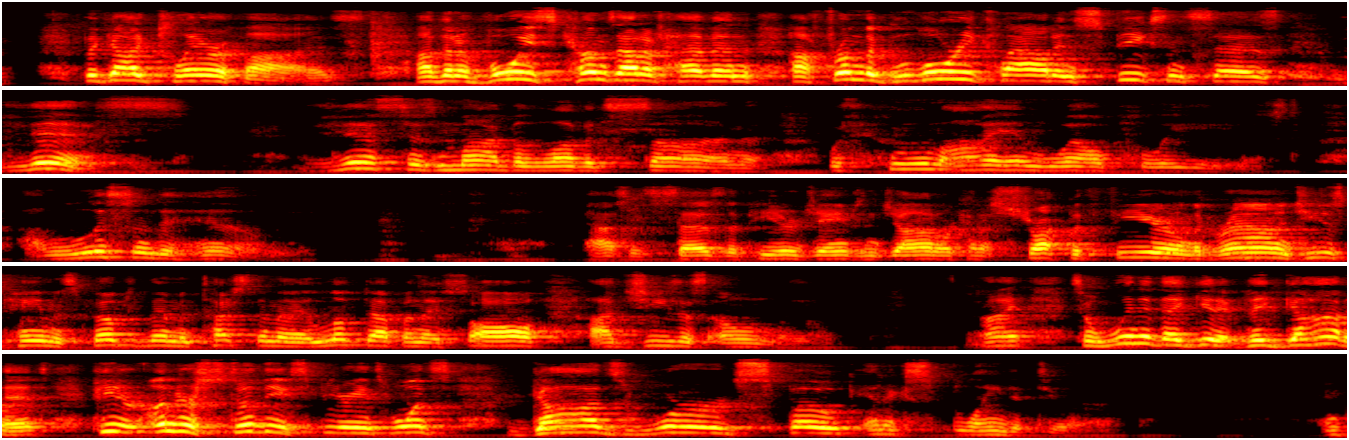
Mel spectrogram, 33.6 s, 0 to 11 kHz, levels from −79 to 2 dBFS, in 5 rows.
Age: 30-49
